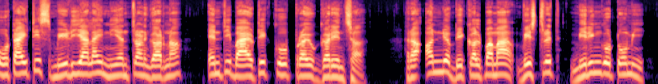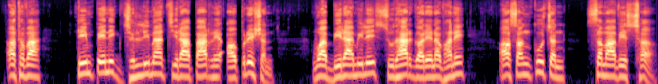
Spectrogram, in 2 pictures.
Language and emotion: Nepali, neutral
